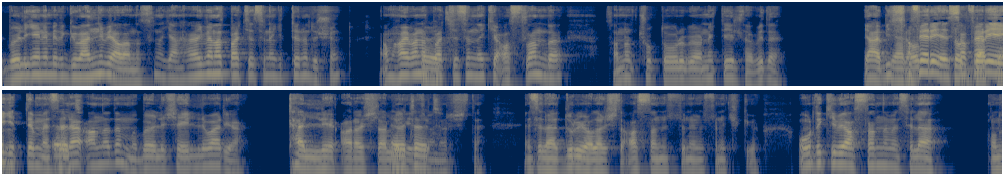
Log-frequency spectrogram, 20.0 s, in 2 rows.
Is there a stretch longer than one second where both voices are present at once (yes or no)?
yes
